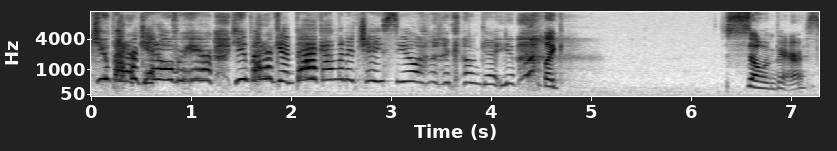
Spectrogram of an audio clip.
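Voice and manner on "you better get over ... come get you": very high, very loud top-of-the-lungs shriek. Retelling screaming from the backyard at the dog to come back, retelling a scream. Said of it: "screaming at the top of my lungs".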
